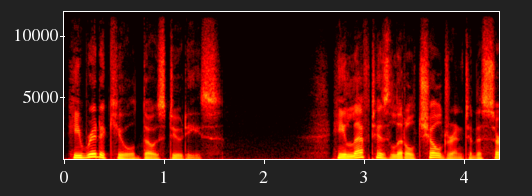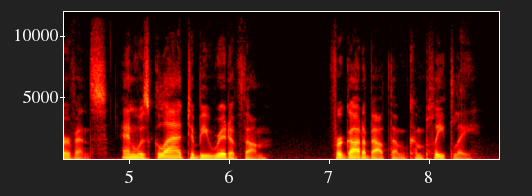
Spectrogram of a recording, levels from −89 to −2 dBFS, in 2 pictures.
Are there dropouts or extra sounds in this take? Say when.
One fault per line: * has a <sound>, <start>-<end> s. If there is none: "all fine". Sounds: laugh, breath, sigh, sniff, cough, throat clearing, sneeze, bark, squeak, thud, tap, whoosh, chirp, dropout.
all fine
